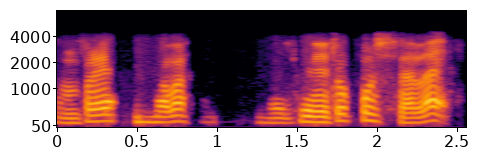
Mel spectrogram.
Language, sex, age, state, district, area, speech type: Bodo, male, 30-45, Assam, Kokrajhar, rural, conversation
